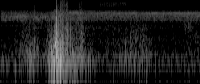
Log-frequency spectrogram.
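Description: Golf iron striking a ball off the toe: one sharp click about a second in, with a brief swish of the swing around it.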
